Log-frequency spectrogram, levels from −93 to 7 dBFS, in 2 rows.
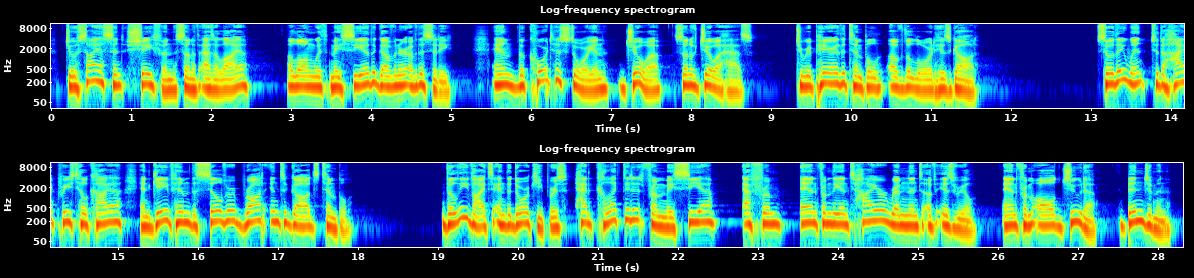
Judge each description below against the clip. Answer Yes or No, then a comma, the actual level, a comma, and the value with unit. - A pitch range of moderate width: No, wide, 5.7 semitones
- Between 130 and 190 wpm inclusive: Yes, average, 150 wpm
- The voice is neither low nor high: Yes, medium, 155 Hz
